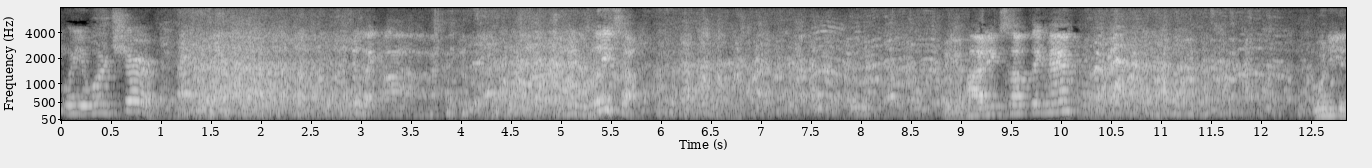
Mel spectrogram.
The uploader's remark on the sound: LIVE stand up. Cancer benefit. Does live stand up for a wonderful cancer benefit and ends up doing crowd work for 90% of his show. What a great crowd and a great cause.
